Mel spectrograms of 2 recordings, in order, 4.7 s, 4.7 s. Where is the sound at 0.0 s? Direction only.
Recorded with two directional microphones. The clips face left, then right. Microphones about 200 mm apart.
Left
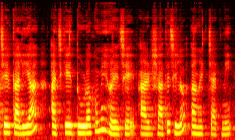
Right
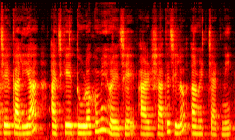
15° left (ahead or behind).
